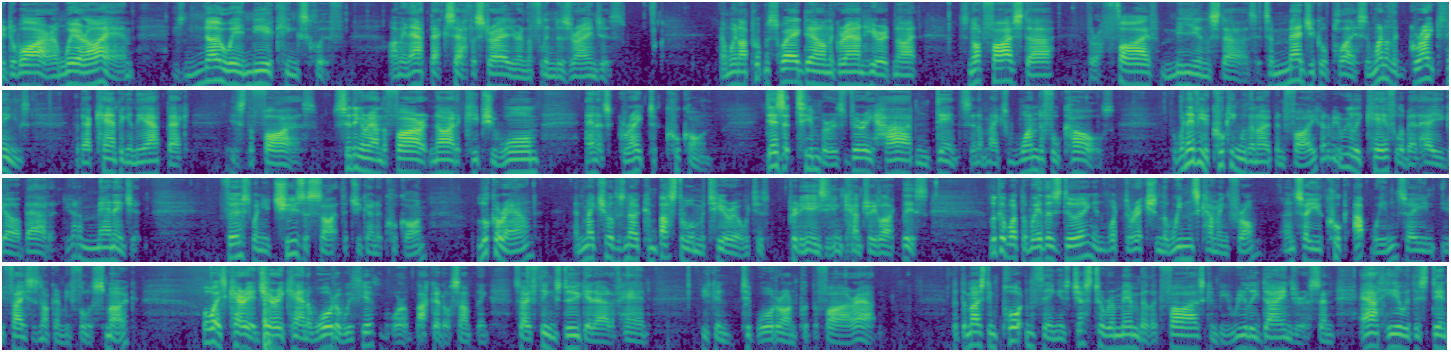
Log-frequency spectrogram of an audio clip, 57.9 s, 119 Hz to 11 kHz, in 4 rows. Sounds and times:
Speech: 0.0s - 6.2s, 7.2s - 25.6s, 26.2s - 30.4s, 31.1s - 38.2s, 38.8s - 44.7s, 45.4s - 52.2s, 52.9s - 57.8s.

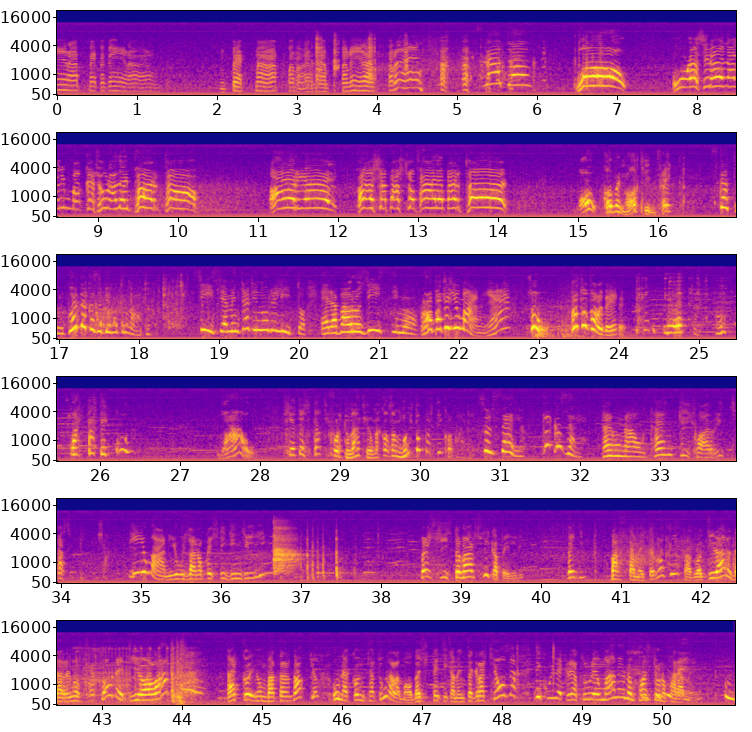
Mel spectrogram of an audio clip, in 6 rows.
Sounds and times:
Speech: 5.3s - 10.3s, 11.2s - 14.2s, 18.8s - 26.4s, 40.4s - 50.9s.

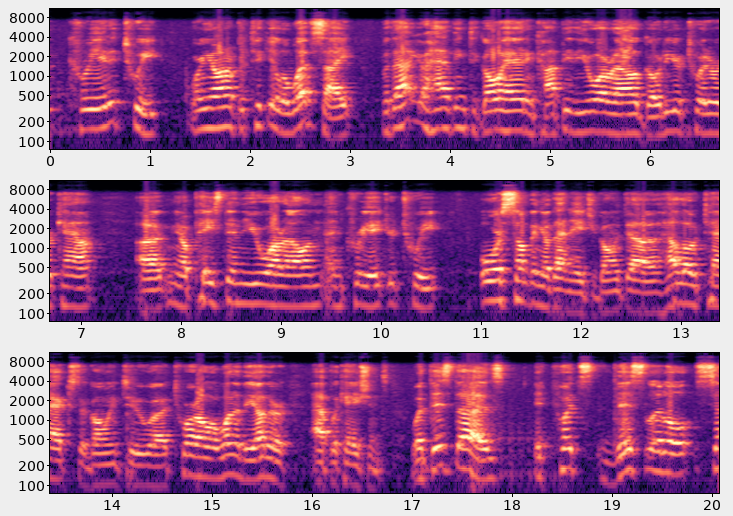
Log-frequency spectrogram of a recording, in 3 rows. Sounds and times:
Speech: 0.0s - 20.0s.

